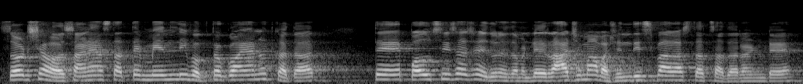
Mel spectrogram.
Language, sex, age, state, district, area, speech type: Goan Konkani, male, 18-30, Goa, Bardez, rural, spontaneous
